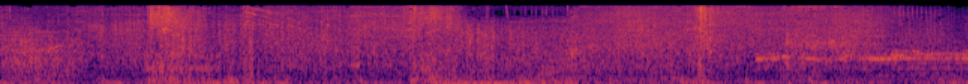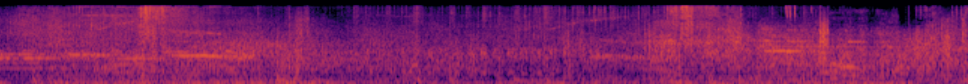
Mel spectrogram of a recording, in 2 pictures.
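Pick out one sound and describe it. Arrows whoosh and strike with sharp impacts.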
